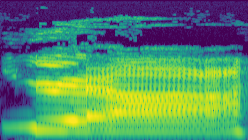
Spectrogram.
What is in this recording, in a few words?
"yeah", long strained; ooh ahh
